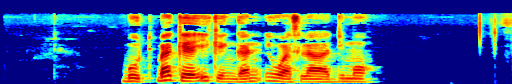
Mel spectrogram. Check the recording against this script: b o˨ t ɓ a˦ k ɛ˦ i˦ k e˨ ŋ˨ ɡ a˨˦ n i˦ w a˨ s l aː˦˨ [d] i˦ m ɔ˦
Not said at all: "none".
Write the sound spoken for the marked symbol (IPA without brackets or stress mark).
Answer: d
